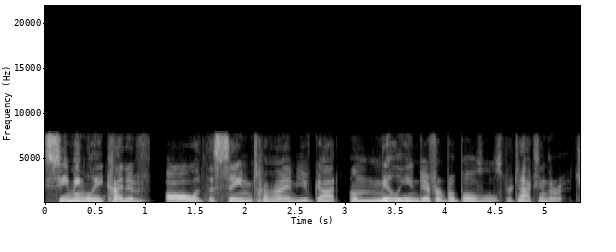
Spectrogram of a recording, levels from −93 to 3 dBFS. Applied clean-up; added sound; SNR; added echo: none; none; none; none.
